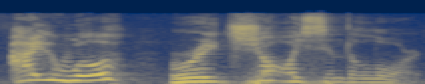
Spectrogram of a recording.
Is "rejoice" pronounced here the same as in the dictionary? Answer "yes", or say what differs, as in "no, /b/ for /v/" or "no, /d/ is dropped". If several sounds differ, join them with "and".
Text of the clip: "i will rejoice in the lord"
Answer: yes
